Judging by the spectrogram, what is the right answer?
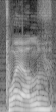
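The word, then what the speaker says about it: twelve: 12 12. نلاحظ هنا الإي لا تلفظ، وبقية الأحرف تلفظ 12 12.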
